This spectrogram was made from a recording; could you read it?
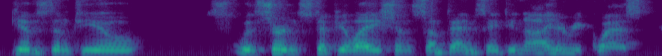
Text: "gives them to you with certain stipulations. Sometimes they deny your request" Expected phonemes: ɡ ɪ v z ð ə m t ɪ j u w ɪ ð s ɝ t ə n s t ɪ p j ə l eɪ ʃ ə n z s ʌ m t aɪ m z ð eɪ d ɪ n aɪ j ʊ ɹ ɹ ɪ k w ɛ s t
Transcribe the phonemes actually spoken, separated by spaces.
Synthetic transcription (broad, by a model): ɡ ɪ v z ð ə m t ɪ j u w ɪ ð s ɝ t n s t ɪ p j ə l eɪ ʃ ə n z s ʌ m t aɪ m z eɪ d ɪ n aɪ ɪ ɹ ɹ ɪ k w ɛ s t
